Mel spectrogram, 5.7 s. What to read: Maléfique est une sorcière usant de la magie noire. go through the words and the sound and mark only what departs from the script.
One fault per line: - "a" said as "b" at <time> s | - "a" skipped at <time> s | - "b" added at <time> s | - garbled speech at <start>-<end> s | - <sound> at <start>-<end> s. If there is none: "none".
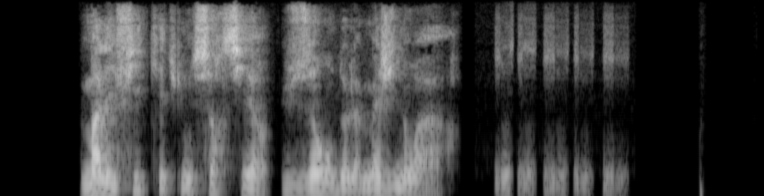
- laugh at 3.7-4.7 s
